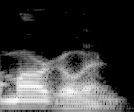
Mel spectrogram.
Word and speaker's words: Margolin: steady rolling bob margolin they could kind of take a hint from the role in how the last name is spelled but the name mar golin seems to be almost impossible for some people to say yeah no i think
